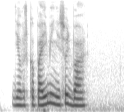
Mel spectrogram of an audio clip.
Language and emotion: Russian, neutral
